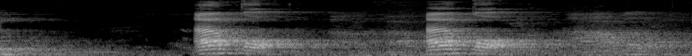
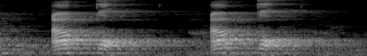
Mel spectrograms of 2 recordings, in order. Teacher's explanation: ketika sukun Huruf qf dia punya sifat Qalqalah mantul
